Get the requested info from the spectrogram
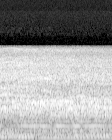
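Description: Stage fog jet blasting, a steady loud hiss, over a low steady hum from the stage amplifiers.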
